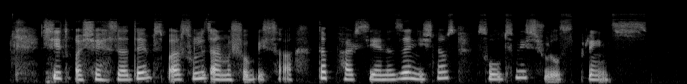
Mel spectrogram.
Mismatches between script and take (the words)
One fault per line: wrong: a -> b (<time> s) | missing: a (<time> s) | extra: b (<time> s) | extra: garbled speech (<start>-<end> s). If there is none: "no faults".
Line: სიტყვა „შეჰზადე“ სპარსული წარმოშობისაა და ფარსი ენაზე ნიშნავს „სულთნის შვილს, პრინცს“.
no faults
